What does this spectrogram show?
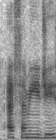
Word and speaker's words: Smeg: I can't even pronounce it. Smeg, S-M-E-G, Smeg.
